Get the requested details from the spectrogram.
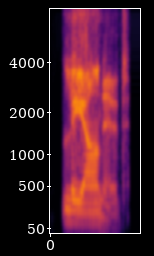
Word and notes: Leonid: British English

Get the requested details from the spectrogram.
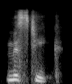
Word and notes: mystique: Indian

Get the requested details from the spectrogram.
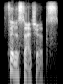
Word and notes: fidus Achates: British English

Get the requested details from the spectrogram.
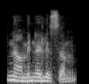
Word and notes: nominalism: Indian

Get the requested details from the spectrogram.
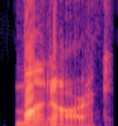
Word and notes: monarch: American English

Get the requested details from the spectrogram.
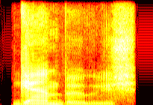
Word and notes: gamboge: British English

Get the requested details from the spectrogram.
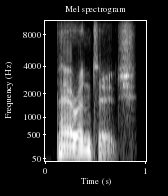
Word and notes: parentage: British English

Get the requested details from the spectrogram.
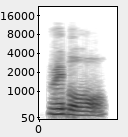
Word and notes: rebore: Indian

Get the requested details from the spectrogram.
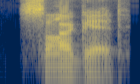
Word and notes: SOGAT: American English

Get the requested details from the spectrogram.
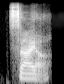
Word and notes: sire: Indian

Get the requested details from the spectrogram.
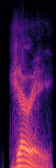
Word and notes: Jerry: American English

